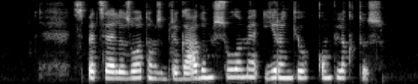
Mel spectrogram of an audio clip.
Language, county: Lithuanian, Vilnius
